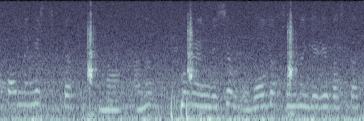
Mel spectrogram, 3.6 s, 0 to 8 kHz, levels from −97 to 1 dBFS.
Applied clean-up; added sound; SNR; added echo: none; Tick-tock; -4 dB; none.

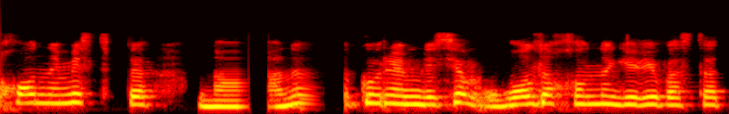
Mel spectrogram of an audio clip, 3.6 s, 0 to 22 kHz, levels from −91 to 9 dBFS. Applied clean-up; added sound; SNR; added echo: none; none; none; none.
